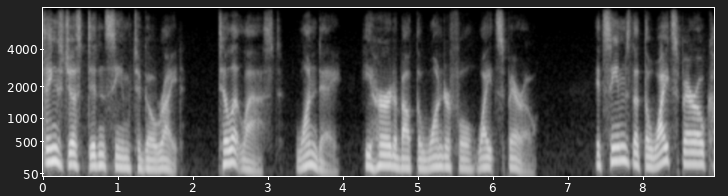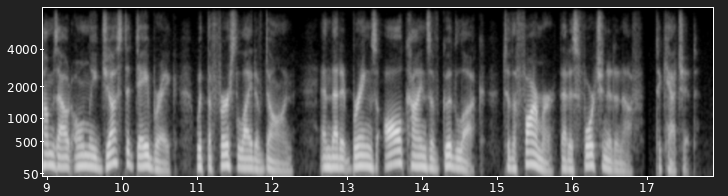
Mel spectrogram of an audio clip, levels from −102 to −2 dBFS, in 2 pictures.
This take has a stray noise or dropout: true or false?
false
